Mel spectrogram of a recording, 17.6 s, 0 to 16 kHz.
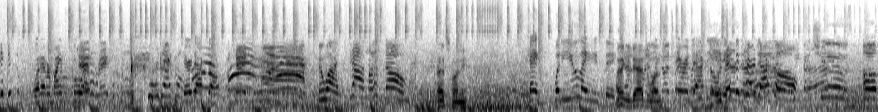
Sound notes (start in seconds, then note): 4.4 making pterodactyl cries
